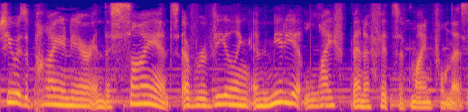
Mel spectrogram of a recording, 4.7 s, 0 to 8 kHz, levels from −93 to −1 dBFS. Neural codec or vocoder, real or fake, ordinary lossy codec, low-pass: vocoder, 44.1 kHz, 128 mel bands every 512 samples, BigVGAN v2; fake; MP3, 48 kbps; 7.2 kHz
